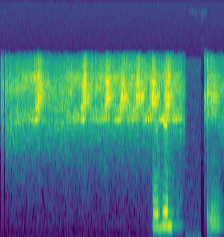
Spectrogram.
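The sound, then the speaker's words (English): A steady, high-pitched buzz of cicadas in the mountains drones through the whole recording with a faint pulsing shimmer, and near the end a man's voice briefly speaks over it. “So if you can hear the sounds, please excuse the insects, but there's a cicadas.”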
